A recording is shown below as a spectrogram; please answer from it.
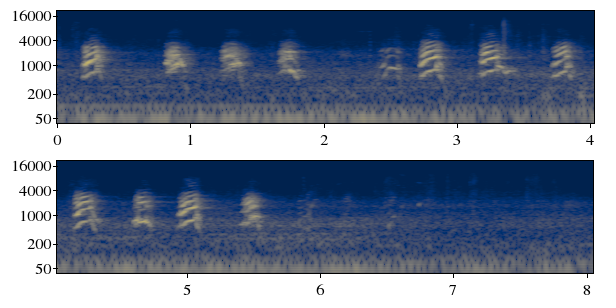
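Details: Podenco hounds hunting in bramble cover in Campo Arañuelo, Spain, giving a run of about thirteen sharp, high yelping barks at an uneven quick pace, roughly two per second, then falling quiet.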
